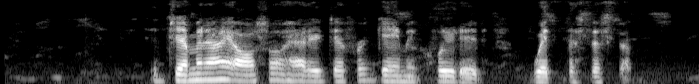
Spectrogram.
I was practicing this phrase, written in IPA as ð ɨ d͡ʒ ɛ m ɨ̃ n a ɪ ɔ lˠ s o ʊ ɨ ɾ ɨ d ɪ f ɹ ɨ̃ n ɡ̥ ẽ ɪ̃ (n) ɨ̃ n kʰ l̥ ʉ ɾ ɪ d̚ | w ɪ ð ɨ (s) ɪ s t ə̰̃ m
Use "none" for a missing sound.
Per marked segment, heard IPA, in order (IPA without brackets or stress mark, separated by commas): m, s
